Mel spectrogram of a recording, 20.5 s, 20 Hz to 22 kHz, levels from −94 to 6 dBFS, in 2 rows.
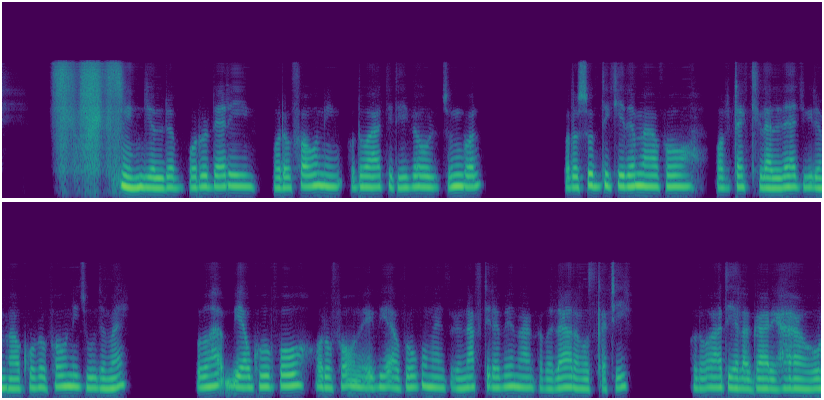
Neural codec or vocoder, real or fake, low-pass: codec, 16 kHz, 0.3 kbps, FocalCodec; fake; 7.2 kHz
